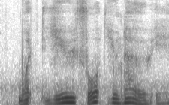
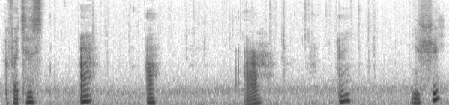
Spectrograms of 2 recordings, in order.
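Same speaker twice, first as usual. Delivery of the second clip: usual speaking voice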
